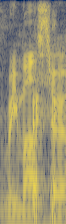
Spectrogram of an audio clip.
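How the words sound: It is said with a southern English accent.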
